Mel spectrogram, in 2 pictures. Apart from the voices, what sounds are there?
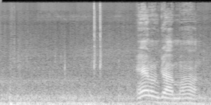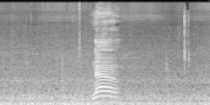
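Honda car being driven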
